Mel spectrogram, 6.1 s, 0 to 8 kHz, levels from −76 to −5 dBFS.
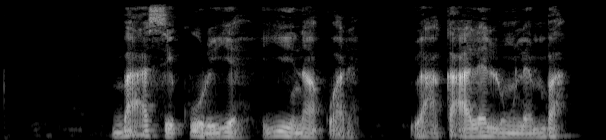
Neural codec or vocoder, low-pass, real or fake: none; 7.2 kHz; real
